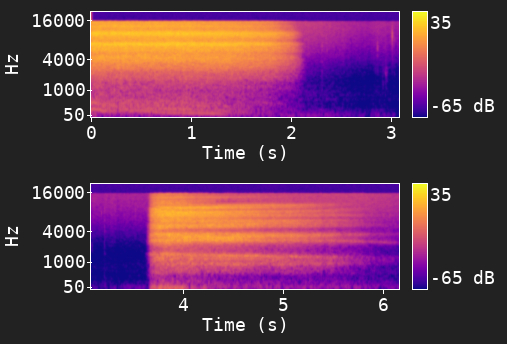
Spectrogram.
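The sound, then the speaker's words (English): A deep breath: a long, airy rush of breath lasting about two seconds, a short silent pause, then another long, hissing breath, with no talking. “Remember, take a breath. Stop. Take a breath. And relax. Ready? Stop. Take a breath.”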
